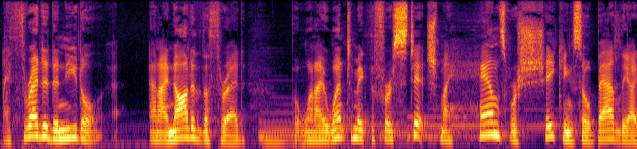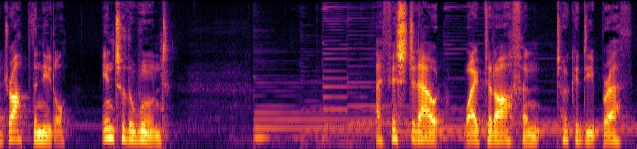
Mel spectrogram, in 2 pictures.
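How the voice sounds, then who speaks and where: An actor playing a candid, wry theatre costume designer and Vietnam veteran in an audio drama, telling things in a measured, reflective way. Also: male voice, mid-range voice, expressive, lightly acted. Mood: grave, reflective. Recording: music behind the voice.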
